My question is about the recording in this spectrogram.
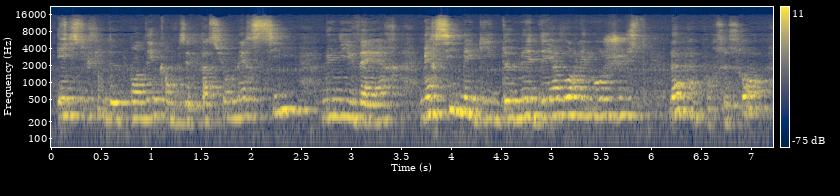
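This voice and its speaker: A woman giving a talk, telling lively anecdotes and acting out the dialogue, with frequent laughter. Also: on the high side, a little hiss or hum. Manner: lively storytelling, acts out dialogue, laughs often. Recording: echoey room, mic far off.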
